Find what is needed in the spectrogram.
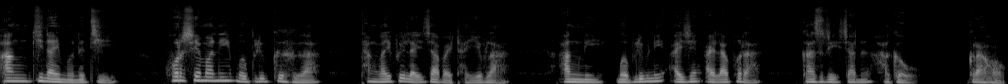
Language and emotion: Bodo, fearful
